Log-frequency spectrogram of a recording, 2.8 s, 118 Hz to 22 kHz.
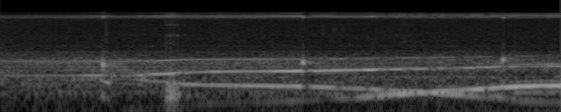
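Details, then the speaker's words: Yaesu FT-101ZD transceiver in TUNE mode tuning WWV at 10 MHz: steady tone slides down and back up as the dial passes the station, a heterodyne growl when off frequency, vanishing at zero beat. "then what we're going to do is tune either side of the station and you'll hear a growl"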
